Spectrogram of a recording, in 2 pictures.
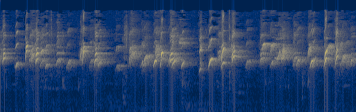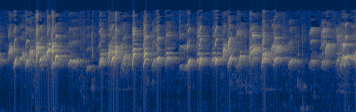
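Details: European goldfinch giving its natural batbata twitter, offered as positive encouragement for goldfinches to sing: busy high jingling notes, rapid tweets and tinkling trills running on without a break.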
